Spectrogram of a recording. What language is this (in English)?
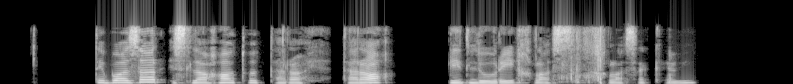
Pashto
